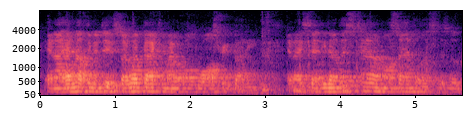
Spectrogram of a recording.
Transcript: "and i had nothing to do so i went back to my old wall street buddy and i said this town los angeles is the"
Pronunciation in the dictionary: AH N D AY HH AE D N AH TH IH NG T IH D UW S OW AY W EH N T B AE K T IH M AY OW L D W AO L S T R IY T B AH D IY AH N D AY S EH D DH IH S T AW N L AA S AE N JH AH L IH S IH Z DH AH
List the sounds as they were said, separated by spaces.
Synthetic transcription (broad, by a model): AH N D AY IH D N AH TH IH NG T IH D UW S OW AY W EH N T B AE K T IH M AY OW L D W AO L S T R IY T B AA D IY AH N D AY S EH D DH IH S T AW N L AA S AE N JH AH L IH S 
